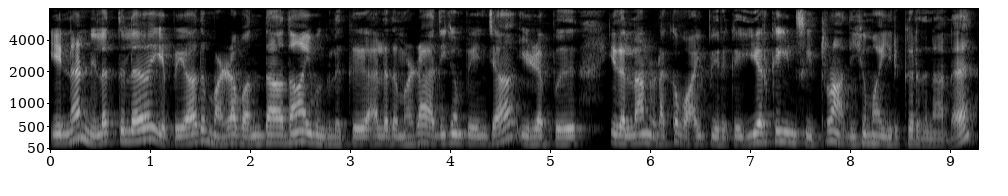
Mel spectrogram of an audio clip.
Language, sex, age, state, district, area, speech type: Tamil, female, 60+, Tamil Nadu, Salem, rural, spontaneous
